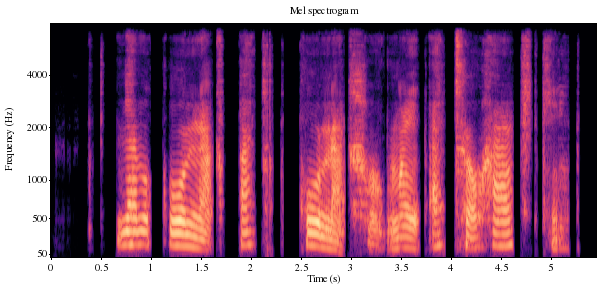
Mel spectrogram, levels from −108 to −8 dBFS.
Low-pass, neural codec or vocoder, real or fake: 7.2 kHz; codec, 44.1 kHz, 1.7 kbps, Pupu-Codec; fake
